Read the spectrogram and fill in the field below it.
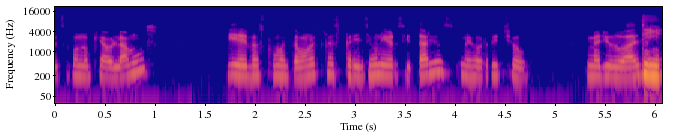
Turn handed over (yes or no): yes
